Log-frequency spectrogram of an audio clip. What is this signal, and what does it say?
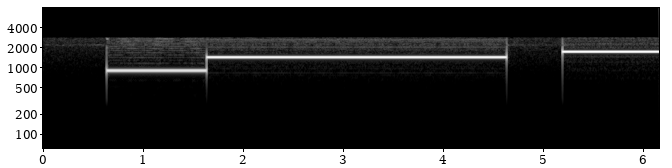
Two-tone page, heard as a one-second tone, then a three-second tone, about 900 then 1430 Hz, with noise. It is heard from 0.6 to 4.6 s.
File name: pager / COUNTY EMS / wcalert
